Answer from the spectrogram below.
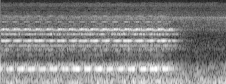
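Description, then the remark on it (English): A telephone rings with a steady, electronic trill that holds for nearly two seconds and then abruptly cuts off, heard on its own without any talking. “Pick up the phone. He's afraid of the phone.”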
